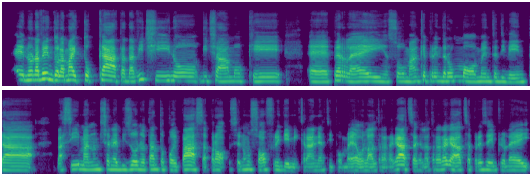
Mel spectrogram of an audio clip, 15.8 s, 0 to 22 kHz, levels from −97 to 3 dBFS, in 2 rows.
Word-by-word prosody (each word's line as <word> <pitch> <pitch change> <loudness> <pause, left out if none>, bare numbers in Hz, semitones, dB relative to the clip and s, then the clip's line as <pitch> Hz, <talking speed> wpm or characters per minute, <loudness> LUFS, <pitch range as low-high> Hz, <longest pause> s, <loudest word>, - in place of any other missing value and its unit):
eh, 220 - +1
non 215 +1 +2
avendola 215 -4 +6
mai 210 -2 +5
toccata 195 -3 +5
da 165 0 -2
vicino 190 -4 -4
diciamo 165 -1 -4
che, 165 0 -4 0.3
ehm, 155 -1 0
per 195 -2 0
lei 165 +1 +1
insomma 160 0 -7
anche 170 +3 -5
prendere 170 -1 -4
un 175 +1 -3
Moment 165 -1 -3
diventa: 145 -2 0 0.3
"Ma - - -2
sì 170 +2 -6
ma 155 -2 0
non 155 +1 -5
ce 165 +2 -6
n'è 155 -1 -1
bisogno, 155 0 -2
tanto 160 -1 -4
poi 140 -2 -4
passa." 155 -2 +3
Però 150 -1 -4
se 150 - -10
non 160 +1 -7
soffri 155 -1 -5
di 130 -2 -1
emicrania 130 +2 -3
tipo 245 +12 -15
me 240 - -1
o 125 - -2
l'altra 130 0 -4
ragazza 175 -3 +6
che 140 - -12
l'altra 145 +2 -8
ragazza 145 -4 +3
per 140 +1 -8
esempio 145 -2 -4
lei, 140 0 -1
160 Hz, 170 wpm, -25 LUFS, 150-175 Hz, 0.3 s, avendola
